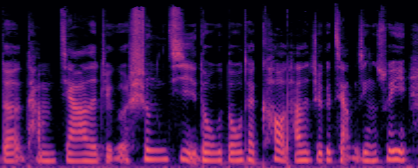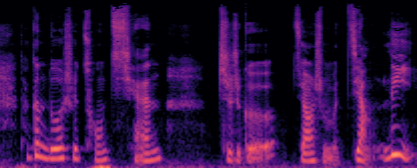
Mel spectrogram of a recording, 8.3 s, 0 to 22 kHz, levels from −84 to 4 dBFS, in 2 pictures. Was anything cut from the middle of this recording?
yes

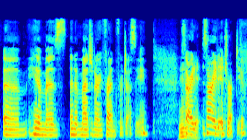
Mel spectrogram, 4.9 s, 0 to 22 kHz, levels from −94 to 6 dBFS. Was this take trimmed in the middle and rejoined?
no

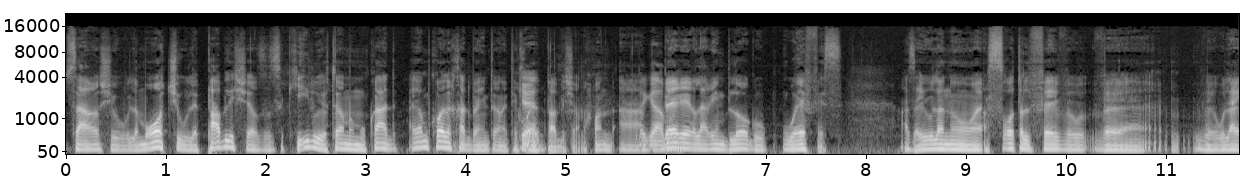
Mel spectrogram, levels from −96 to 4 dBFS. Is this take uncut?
no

